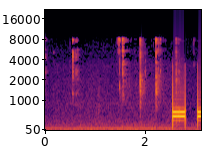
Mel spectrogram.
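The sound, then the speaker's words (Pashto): A telephone line goes dead into a busy tone: a few faint clicks and taps, then two loud, flat beeps of steady pitch separated by a short gap. “ټلیفون قطع شو”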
